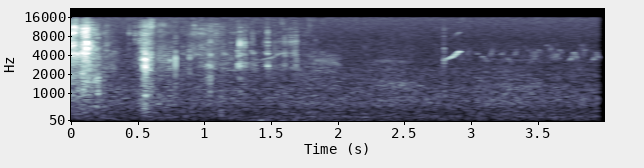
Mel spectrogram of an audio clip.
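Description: Quiet outdoor background with a few soft footsteps on grass in the first second or so, and one short, faint rising chirp about three seconds in.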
